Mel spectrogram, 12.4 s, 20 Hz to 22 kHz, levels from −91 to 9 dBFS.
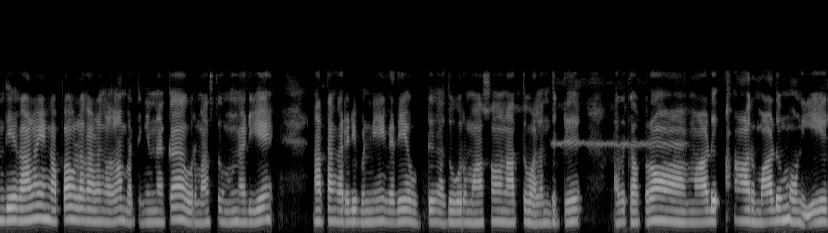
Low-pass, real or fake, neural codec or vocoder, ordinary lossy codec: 7.2 kHz; fake; codec, 16 kHz, 6 kbps, DAC; none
